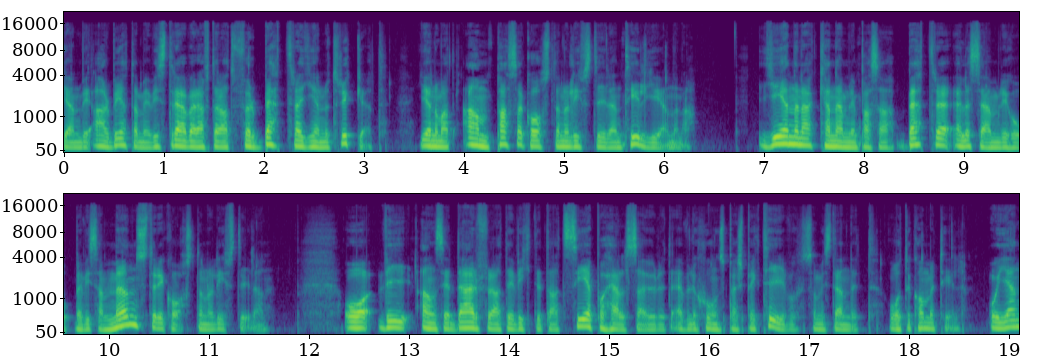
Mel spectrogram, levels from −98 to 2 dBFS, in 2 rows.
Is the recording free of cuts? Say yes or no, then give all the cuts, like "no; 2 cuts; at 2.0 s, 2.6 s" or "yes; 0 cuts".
yes; 0 cuts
